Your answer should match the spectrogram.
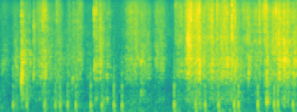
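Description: Crumpled brown packing paper and bubble wrap crinkling and rustling as a hand pushes into a cardboard box, a fast, irregular run of small crackles.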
